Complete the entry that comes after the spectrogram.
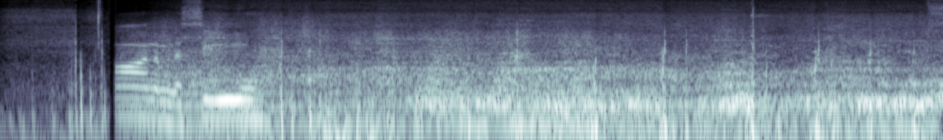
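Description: Wind blows steadily across an open-water fishing spot during frog fishing with a KastKing Assassin reel, a broad rushing roar that fills the clip, with someone talking briefly over it.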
